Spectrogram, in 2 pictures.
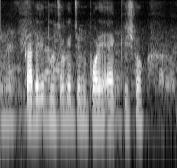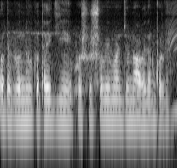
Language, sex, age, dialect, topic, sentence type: Bengali, male, 18-24, Standard Colloquial, agriculture, question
